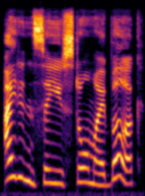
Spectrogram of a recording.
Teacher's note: Stressing the pronoun you.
